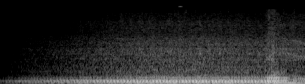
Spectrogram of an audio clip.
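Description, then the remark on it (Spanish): A motorcycle engine rumbles up from quiet and revs hard as the rider sets off on a ride around the world, its low growl building steadily and holding loud as it pulls away, with a sharper rasp near the end. “Y cogió la moto y salió a dar una vuelta, pero no a la manzana ni a su ciudad, sino al mundo.”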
